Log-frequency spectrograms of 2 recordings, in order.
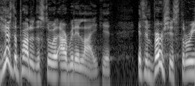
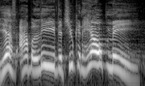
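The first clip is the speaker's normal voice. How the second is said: higher-pitched, earnest acted reply; pleading believer; 7 semitones higher, 5 dB louder than usual. Dangling man answering the voice, acted pleading. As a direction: answer eagerly up to the sky.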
